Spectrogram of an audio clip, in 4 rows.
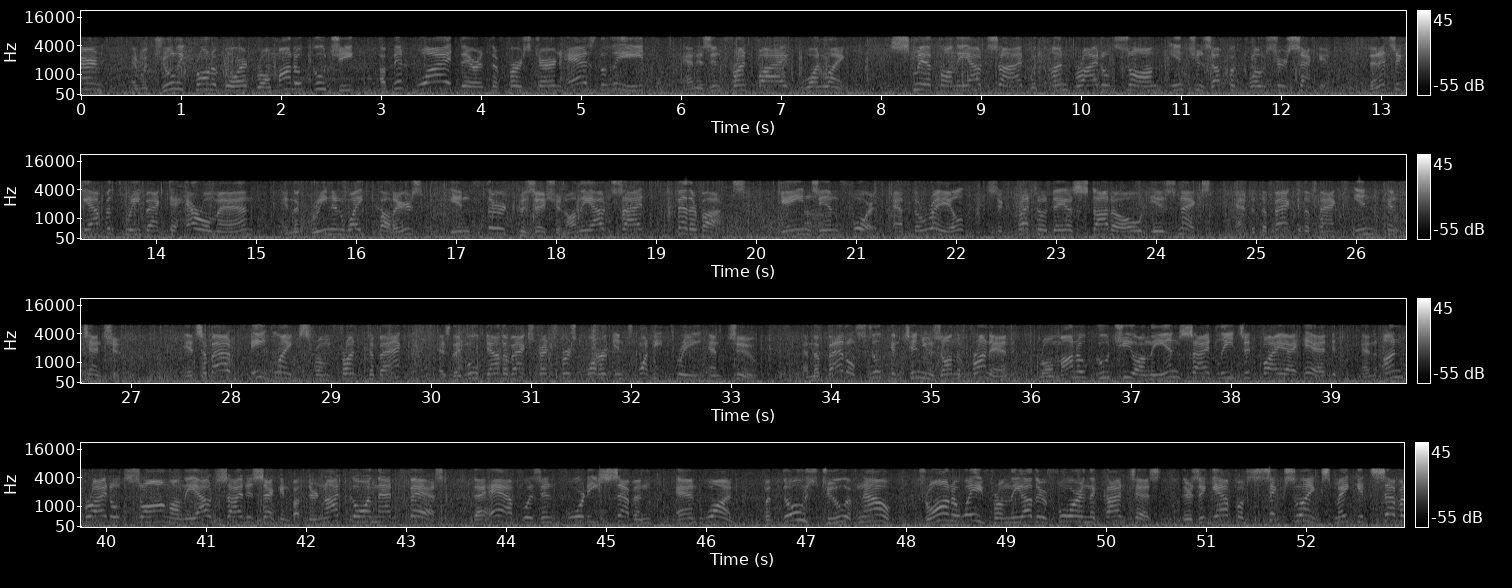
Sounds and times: Speech: 0:00.0 - 0:52.9.

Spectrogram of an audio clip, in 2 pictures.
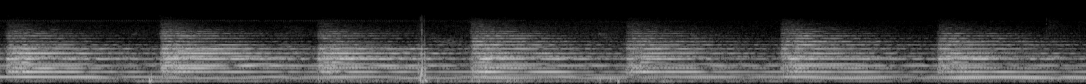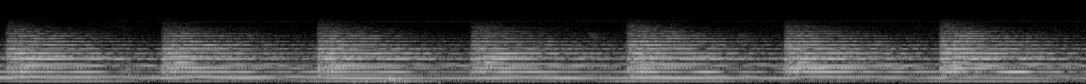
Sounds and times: Church bell: 0:00.0 - 0:21.7.

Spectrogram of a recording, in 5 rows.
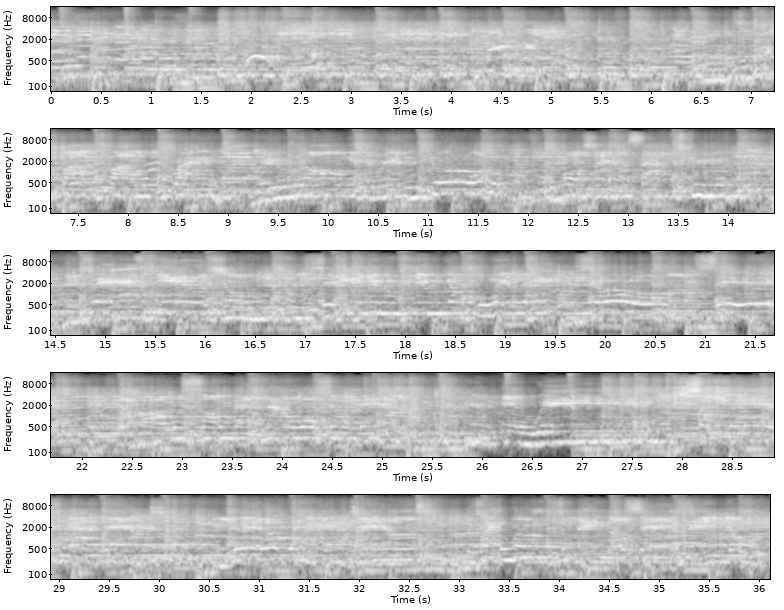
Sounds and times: Country: 0:00.0 - 0:36.1.

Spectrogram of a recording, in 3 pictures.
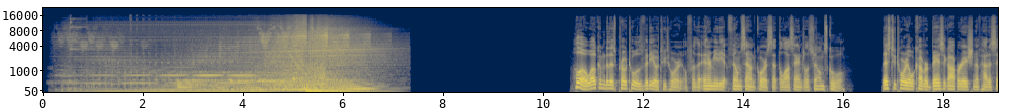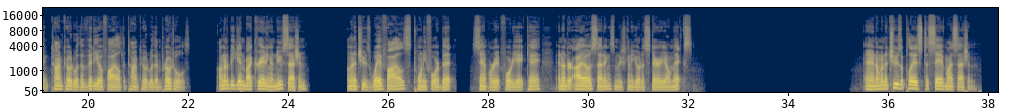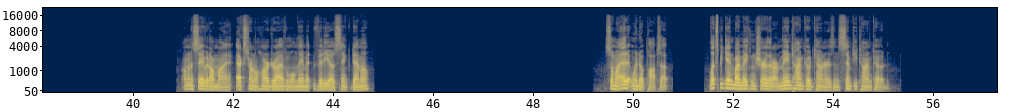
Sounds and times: Speech: 0:10.6 - 0:16.1, 0:16.8 - 0:22.0, 0:22.6 - 0:24.4, 0:25.2 - 0:32.1, 0:35.5 - 0:37.9, 0:41.0 - 0:44.8, 0:49.4 - 0:50.8, 0:51.5 - 0:55.2.

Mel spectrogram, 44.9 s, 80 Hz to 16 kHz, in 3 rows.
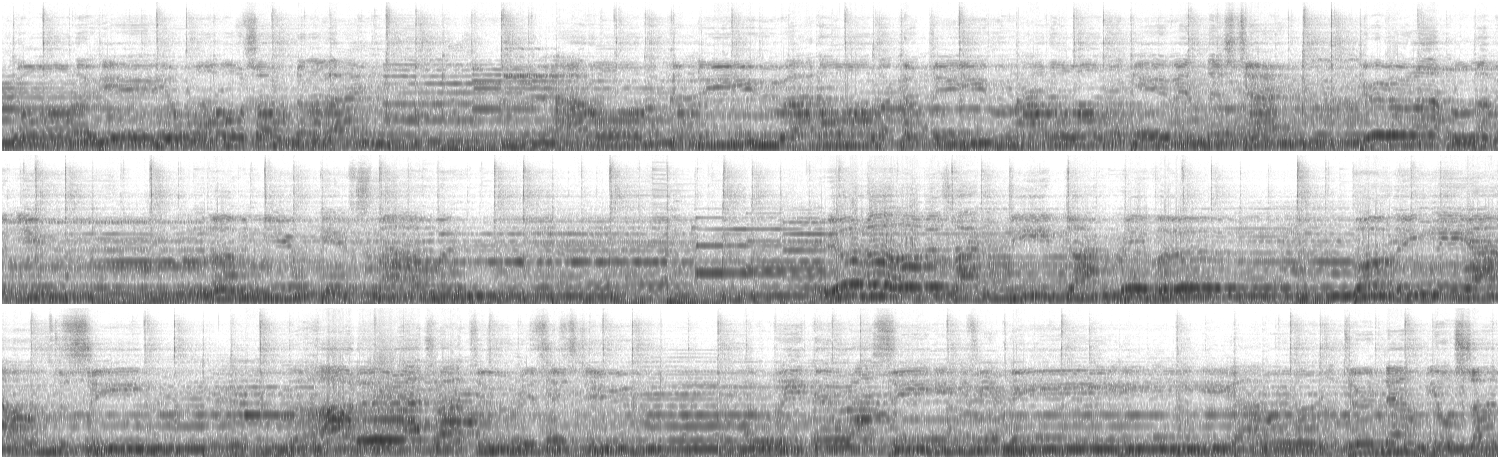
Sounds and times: Male singing: 0:00.0 - 0:04.0, 0:05.5 - 0:16.0, 0:16.8 - 0:20.0, 0:23.2 - 0:27.5, 0:28.4 - 0:31.6, 0:32.8 - 0:36.6, 0:37.4 - 0:44.8
Music: 0:00.0 - 0:44.8.

